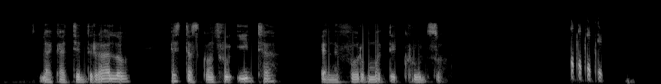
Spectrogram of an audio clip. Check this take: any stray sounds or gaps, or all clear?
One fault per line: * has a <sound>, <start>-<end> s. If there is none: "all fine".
* has a chirp, 5.7-6.1 s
